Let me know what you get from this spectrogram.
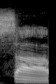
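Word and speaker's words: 사: The Korean word for four is pronounced sa which is also the pronunciation for the hanja character for death.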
